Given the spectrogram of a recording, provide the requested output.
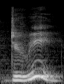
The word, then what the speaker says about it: dooey: In Polari, it is pronounced due.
